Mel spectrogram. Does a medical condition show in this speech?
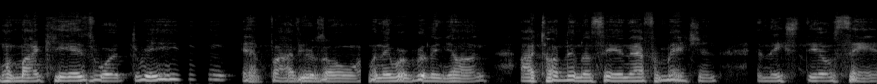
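Yes: ALS; voice raspy at times.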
